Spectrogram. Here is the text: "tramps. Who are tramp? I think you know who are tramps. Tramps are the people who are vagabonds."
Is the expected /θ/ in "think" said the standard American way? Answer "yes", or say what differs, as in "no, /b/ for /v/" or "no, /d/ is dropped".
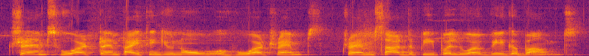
no, /t/ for /θ/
